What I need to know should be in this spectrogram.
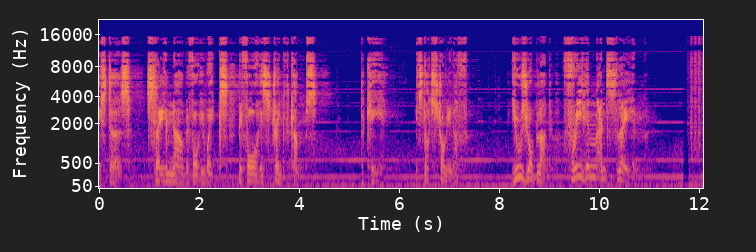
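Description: A woman speaks slowly and dramatically, close by.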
